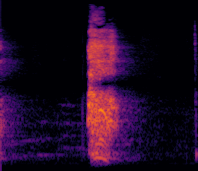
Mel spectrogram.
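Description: One forceful, cough-like burst of breath is pushed out during an abdominal breathing exercise with two fingers pressed at the navel. It is a short, loud rush of air, with quiet breathing before it and a faint click after.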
